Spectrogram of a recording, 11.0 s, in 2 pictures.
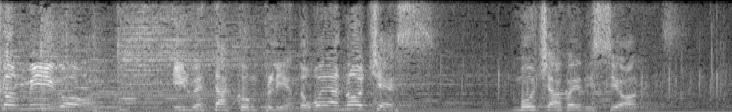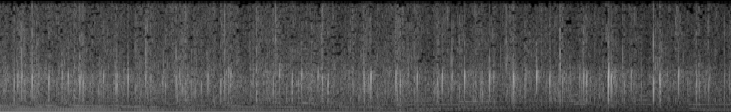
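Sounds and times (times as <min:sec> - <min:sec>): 
speech: 0:00.0 - 0:05.0
audience applause: 0:03.4 - 0:10.9.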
